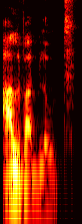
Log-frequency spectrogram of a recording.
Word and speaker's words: Álfablót: The way I would be pronouncing it is Álfablót, which is the Swedish pronunciation.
